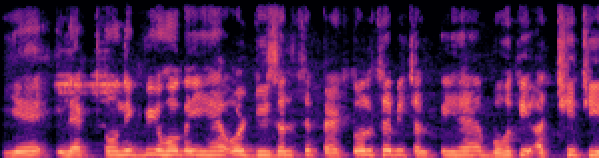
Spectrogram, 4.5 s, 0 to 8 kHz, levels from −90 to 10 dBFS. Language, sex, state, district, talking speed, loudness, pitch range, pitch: Hindi, male, Uttar Pradesh, Muzaffarnagar, 255 wpm, -14 LUFS, 185-210 Hz, 195 Hz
